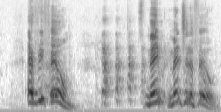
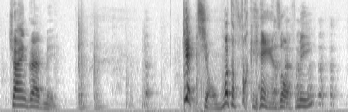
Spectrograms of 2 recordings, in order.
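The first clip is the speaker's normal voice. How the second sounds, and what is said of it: Denzel Washington impression. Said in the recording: “I could do a Denzel impression ... Do a Denzel, please.”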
